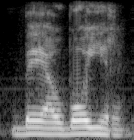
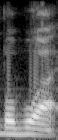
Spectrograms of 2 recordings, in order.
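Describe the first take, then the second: First: The name is read letter by letter as spelled. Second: The name is said with French pronunciation. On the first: This is how the name is written. "le dice Bea, Beauvoir" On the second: This is how the name is actually said. "se pronuncia Beauvoir"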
